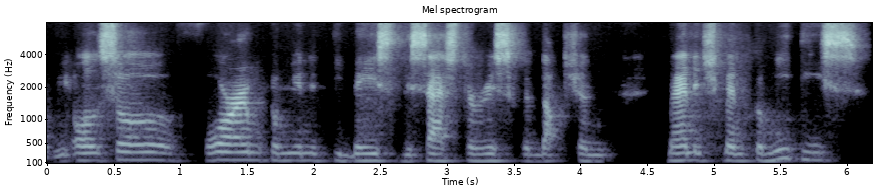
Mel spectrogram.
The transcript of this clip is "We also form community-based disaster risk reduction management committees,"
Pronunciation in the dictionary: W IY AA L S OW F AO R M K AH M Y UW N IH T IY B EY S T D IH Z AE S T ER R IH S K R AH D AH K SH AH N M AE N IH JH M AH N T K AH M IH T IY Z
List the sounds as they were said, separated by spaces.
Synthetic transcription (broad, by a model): W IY AA L S OW F AO R M K AH M Y UW N IH T IY B EY S T D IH S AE S T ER R IH S K R AH D AH K SH AH N M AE N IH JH M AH N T K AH M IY T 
